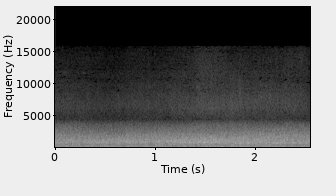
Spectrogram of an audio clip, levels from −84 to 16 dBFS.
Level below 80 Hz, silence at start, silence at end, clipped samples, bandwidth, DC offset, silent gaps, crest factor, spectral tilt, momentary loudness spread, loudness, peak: -34 dBFS; 0 s; 0 s; under 0.1%; 16 kHz; under 0.1%; none; 14 dB; -5 dB/octave; 3 LU; -22 LUFS; -8 dBFS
